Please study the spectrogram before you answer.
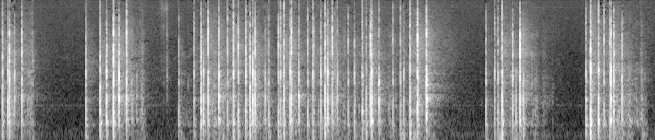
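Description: Long nails tap quickly on a kraft cardboard box with a window, full of paper straws. The taps come in several rapid bursts separated by short silences, with a longer continuous run in the middle. Each tap is dry, crisp and bright, dying away almost instantly with a light papery rattle.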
